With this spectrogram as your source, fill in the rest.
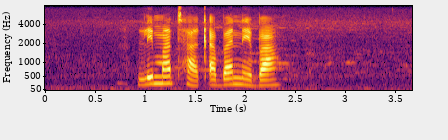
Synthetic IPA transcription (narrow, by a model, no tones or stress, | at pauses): lɪmatʰakʼabanɛba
